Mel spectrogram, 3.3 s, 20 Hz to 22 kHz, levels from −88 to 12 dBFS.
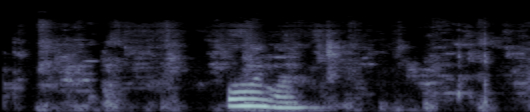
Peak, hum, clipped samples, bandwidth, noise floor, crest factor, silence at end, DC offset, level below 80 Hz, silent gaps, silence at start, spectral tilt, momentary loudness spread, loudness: -8 dBFS; none; under 0.1%; 10 kHz; -47 dBFS; 20 dB; 0 s; under 0.1%; -68 dBFS; none; 0.25 s; -6.5 dB/octave; 24 LU; -23 LUFS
